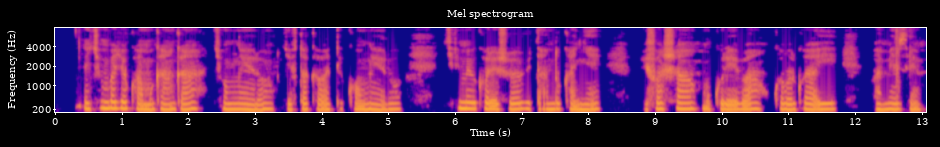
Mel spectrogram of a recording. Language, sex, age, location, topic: Kinyarwanda, female, 25-35, Kigali, health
